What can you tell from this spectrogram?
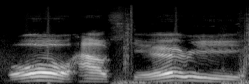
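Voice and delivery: slow mock-scared drawl, loud start; sarcastic. Shrek mocking the drop, slow sarcastic voice. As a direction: stretch it out, teasing. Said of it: "He's like".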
